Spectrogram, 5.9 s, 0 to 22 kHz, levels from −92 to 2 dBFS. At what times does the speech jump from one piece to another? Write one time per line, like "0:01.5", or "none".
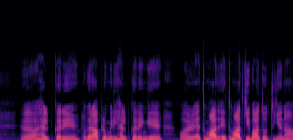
0:01.7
